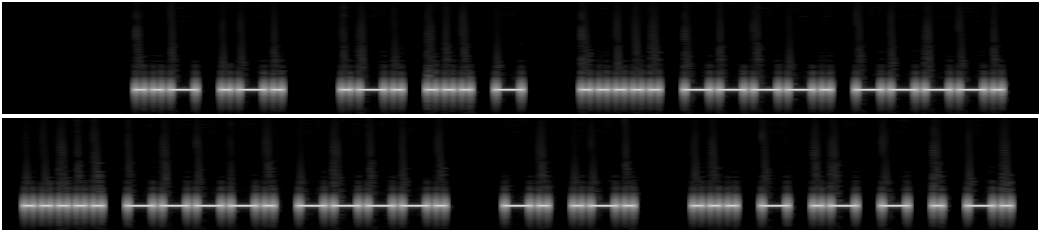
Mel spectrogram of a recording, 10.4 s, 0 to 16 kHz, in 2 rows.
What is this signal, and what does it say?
Morse code, heard as a keyed tone, about 27 wpm, 700 Hz. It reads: UR RST 599 599 NR STATEN
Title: Practice QSO - Exchange 1 - Beginning - 28wpm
